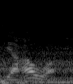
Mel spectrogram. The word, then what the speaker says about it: Yahawah: Now that word Yahawah has been transliterated and translated to, Jehovah and everything else. Okay, but we know that the original meaning and the original pronunciation of the word is Yahawah, meaning He is, He to be.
